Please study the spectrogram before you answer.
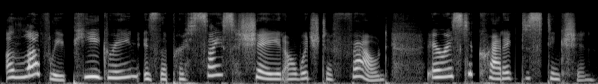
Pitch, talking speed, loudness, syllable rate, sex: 290 Hz, 140 wpm, -18 LUFS, 4.6 syllables/s, female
